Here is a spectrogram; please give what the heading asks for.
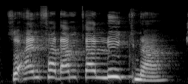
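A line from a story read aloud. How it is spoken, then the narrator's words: Shouting, near tears of rage. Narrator (German): schrie Emil und weinte fast vor Wut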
